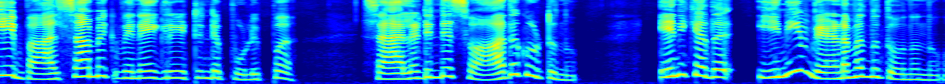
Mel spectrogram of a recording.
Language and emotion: Malayalam, happy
